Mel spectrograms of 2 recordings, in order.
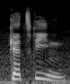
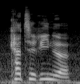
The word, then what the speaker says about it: Catherine: So yeah, I've got a French name, which is it's spelled like the English Catherine, but Yeah. it's said Catherine. Yeah. So in Germany, everybody says Katharina, and I was so upset with that.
